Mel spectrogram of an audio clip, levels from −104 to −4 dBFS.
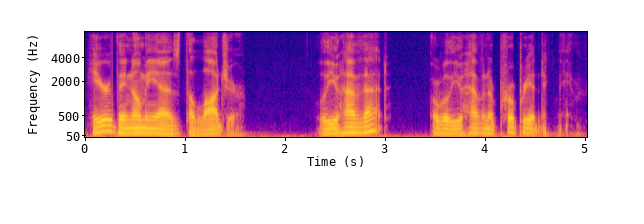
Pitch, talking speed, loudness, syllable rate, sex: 90 Hz, 225 wpm, -17 LUFS, 6.2 syllables/s, male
